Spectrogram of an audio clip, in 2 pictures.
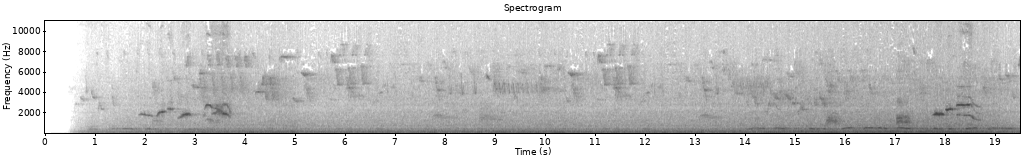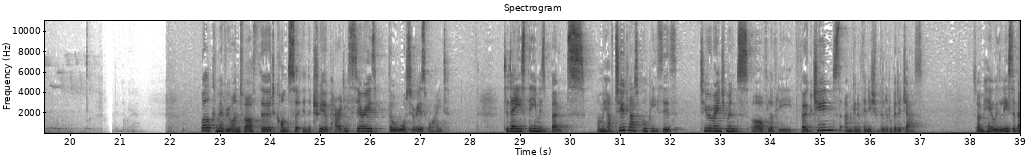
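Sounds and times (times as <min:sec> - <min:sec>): birds chirping and singing: 0:00.6 - 0:20.6
low outdoor rumble: 0:00.9 - 0:39.0.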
